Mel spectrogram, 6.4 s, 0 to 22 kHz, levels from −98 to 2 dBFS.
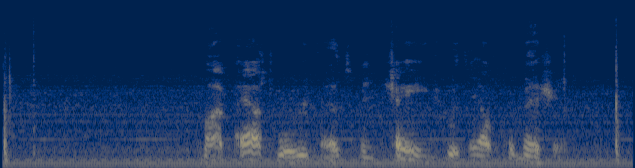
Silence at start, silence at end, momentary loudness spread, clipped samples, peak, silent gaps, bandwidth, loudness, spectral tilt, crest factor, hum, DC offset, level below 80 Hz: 0.05 s; 0 s; 21 LU; under 0.1%; -26 dBFS; none; 12 kHz; -44 LUFS; -8 dB/octave; 20 dB; none; under 0.1%; -66 dBFS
